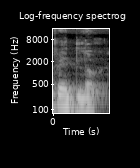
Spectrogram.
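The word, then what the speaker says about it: предлог: কা, ই, সে এগুলি হচ্ছে রাসায়ন ভাষায় প্রিপজিশন অব্যয় বা রাসায়ন ভাষায় যেটাকে বলে প্রিদলোক উচ্চারণ হবে প্রিদলোক।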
